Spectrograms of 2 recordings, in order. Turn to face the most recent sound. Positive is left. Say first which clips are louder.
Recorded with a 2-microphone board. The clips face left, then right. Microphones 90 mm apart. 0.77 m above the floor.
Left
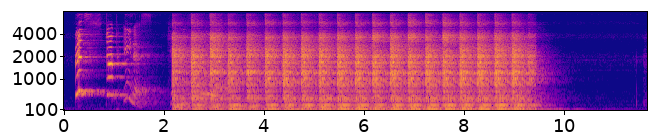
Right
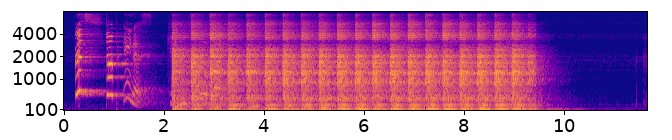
# right 1 dB
turn(degrees=-15)  # may be behind; listen again after turning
